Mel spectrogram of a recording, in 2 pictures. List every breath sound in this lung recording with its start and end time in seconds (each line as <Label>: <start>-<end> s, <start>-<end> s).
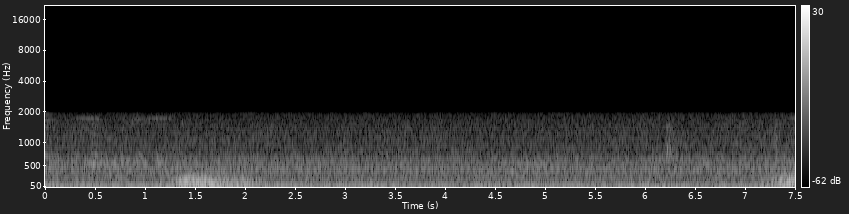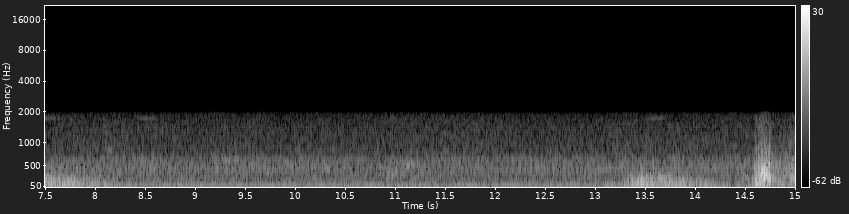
Inhalation: 1.17-2.38 s, 7.20-8.41 s, 13.11-14.50 s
